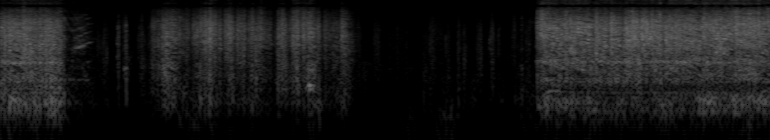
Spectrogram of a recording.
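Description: Electric pressure washer running and jetting water, cutting out as the trigger is let go about half a second in, sputtering briefly, then falling quiet with a few clicks before starting up again loud and steady a little over five seconds in.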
